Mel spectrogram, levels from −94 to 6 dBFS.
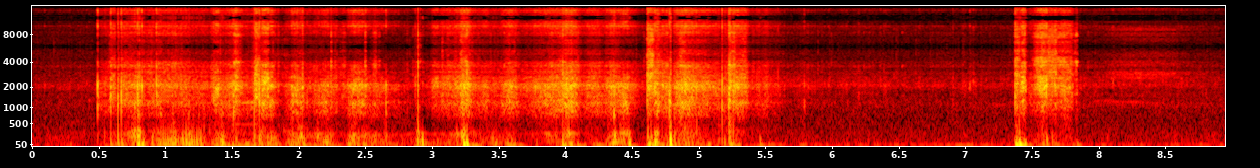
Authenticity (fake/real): fake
